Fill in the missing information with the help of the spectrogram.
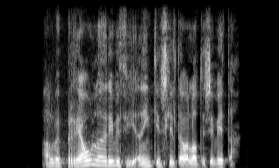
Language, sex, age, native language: Icelandic, male, 40-49, Icelandic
